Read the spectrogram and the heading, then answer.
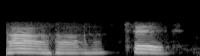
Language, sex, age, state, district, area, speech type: Maithili, female, 45-60, Bihar, Darbhanga, urban, conversation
